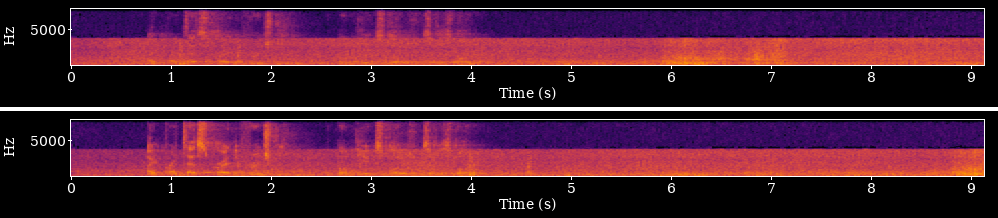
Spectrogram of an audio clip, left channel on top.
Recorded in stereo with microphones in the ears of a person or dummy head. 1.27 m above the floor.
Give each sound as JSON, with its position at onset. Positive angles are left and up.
{"t": 0.8, "sound": "a man speaking", "side_deg": -55, "distance_m": 3.0}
